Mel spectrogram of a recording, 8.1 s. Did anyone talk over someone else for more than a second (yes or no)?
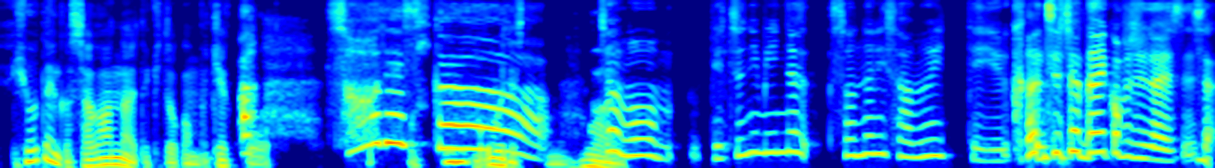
yes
